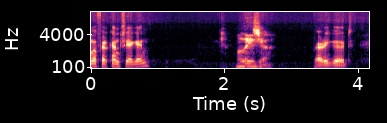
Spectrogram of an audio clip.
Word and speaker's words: Malaysia: word what's the name of your country again malaysia very good it's as sounds like a little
